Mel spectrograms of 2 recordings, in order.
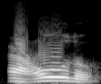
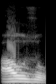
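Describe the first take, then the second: First: A glottal catch, then a throaty ain sound. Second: The throaty ain sound is missing entirely. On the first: The speaker calls it right. "पहले हमज़ा की आवाज़ है, फिर आइन की आवाज़ है" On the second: The speaker calls it wrong. "आइन की जगह हमज़ा की आवाज़ से पढ़ते हैं, इसको आऊ बना देते हैं"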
